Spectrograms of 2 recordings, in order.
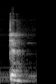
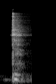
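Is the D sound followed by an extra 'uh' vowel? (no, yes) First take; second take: yes; no. First: The consonant has an added 'uh' vowel after it. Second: The consonant is short, with no added vowel. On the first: The speaker calls it wrong. "this is it how it shouldn't be pronounced" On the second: The speaker calls it right. "this is how it should be pronounced"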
